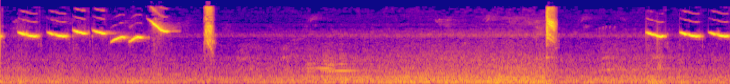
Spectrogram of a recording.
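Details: Double-collared seedeater, viviti song style, with a female calling to excite the male: bursts of high, sharp down-slurred whistled notes in quick runs of about eight, a long quiet gap, two loud sharp clicks, then another run of notes.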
